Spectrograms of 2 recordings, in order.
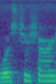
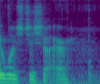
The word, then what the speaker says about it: Worcestershire: And then I'm also going to add 2 tablespoons of Worcestershire sauce and 8 drops of Texas Pete or Cholula.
